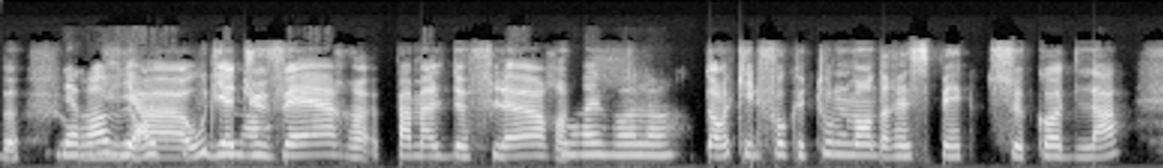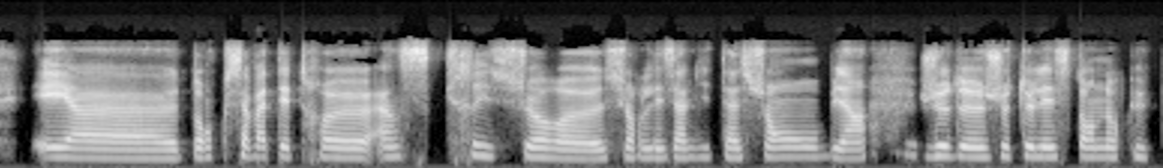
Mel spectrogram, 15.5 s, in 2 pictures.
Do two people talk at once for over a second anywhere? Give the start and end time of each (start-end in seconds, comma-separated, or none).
0.5-1.7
